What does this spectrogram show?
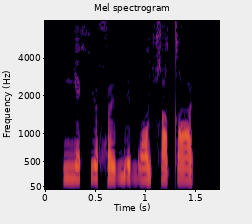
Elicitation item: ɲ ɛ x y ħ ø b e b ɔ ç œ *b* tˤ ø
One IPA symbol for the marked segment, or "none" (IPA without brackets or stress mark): none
